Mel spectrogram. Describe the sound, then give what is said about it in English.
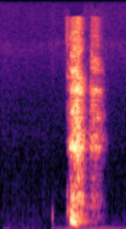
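A single short sneeze, heard as one faint, breathy burst that quickly trails off, alone in near silence. “The dizzy heights of talking about sort of major European continental football in Germany has already got you coming out and sneezing.”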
